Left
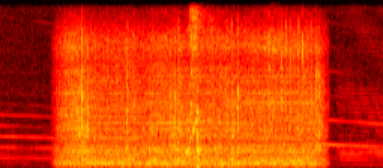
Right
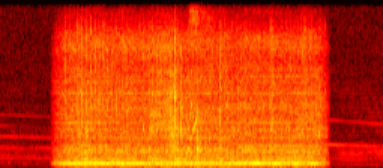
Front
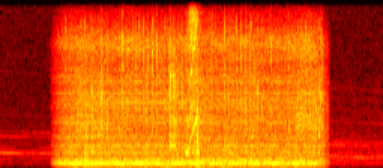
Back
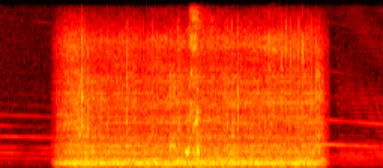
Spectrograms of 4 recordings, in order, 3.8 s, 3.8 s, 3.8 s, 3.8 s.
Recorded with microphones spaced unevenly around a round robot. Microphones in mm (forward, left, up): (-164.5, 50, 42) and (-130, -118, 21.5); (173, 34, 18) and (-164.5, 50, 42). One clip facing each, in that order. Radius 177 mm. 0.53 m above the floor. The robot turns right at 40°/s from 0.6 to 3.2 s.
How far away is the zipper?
About 1.0 m.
